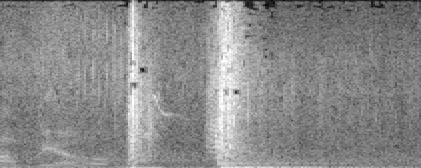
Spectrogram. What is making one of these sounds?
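A bowstring twangs sharply as an arrow is loosed.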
